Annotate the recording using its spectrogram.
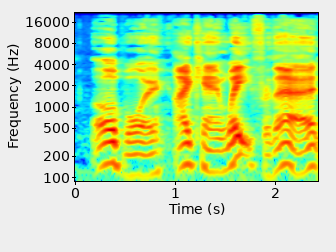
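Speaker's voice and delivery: dry, mocking, sarcastic tone. Talking about having to do a nasal character voice: sarcastic. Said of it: "he says sarcastically".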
